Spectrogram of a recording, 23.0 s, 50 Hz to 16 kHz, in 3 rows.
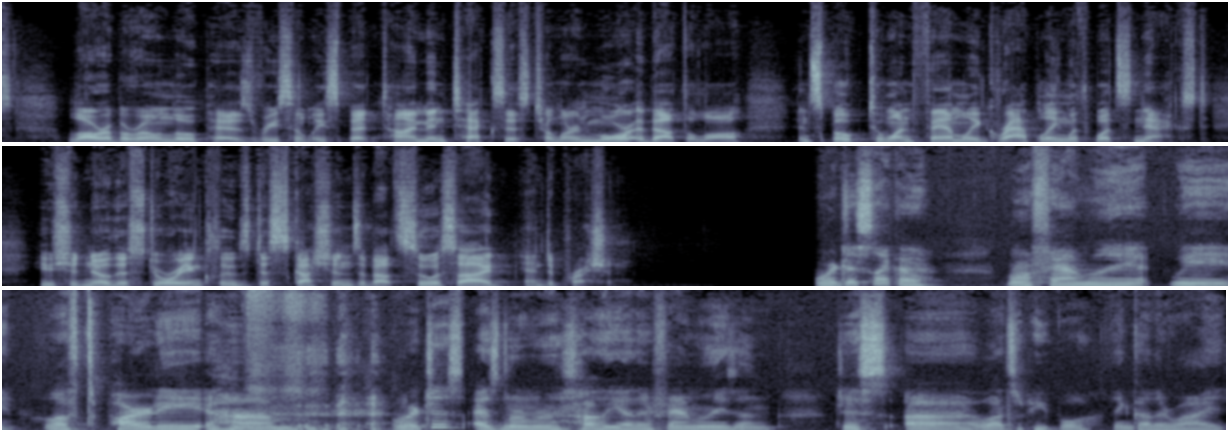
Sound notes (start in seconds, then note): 16.8 laughter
